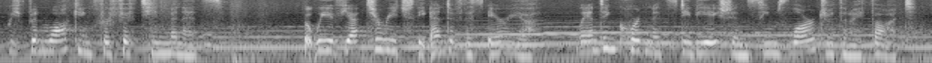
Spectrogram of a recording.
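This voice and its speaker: A woman voicing a composed, formal supervisor over loud music. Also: fairly high pitch, close to an everyday voice. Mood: resolute. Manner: formal, measured, businesslike. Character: composed young female supervisor briefing her team. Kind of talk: video game voice acting, mission briefing. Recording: loud game music behind.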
